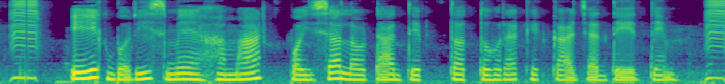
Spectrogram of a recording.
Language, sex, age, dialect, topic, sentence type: Bhojpuri, female, 18-24, Southern / Standard, banking, statement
